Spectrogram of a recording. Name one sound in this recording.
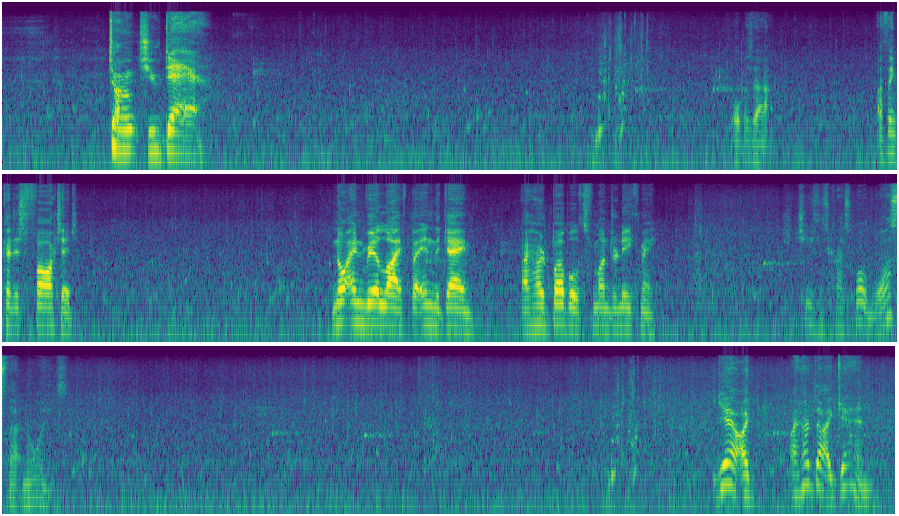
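A young man talks into a close microphone in short bursts, sometimes exclaiming.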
